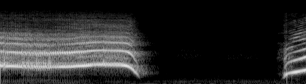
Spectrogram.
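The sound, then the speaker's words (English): A person fakes a yawn with a sustained, loud voiced tone that ends in a sharp downward drop in pitch. A short silence follows, then another vocal sound starts rising at the very end. “Let me act like I'm yawning.”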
